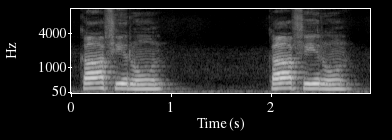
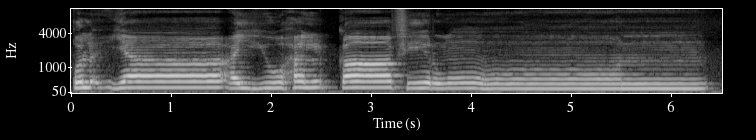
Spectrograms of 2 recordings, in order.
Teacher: نون کے مخرج میں اپنی زبان کو ٹچ کر دیجئے، وہاں سے پورا نون ادا ہوگا بغیر زیر زبر اور پیش کے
